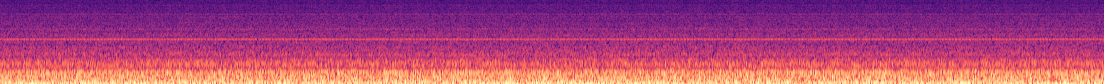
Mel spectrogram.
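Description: A turboprop engine drones, heard from inside the cockpit.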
